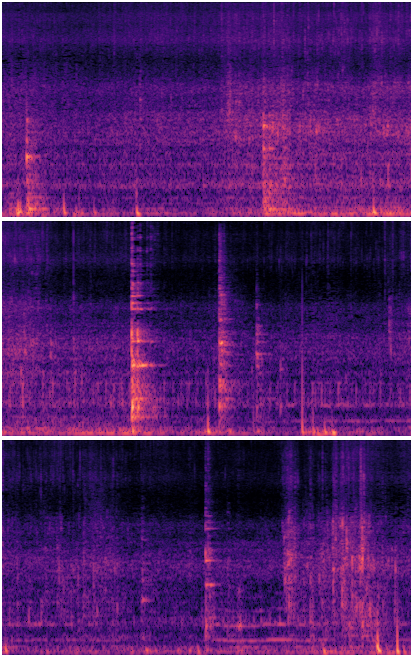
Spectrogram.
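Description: Beef trotters frying in oil and masala in a steel pot as bone broth (yakhni) is poured in from a steel cup, sizzling and bubbling steadily. Scattered metal clinks and knocks run through it, with one sharp clank about five seconds in as the loudest.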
